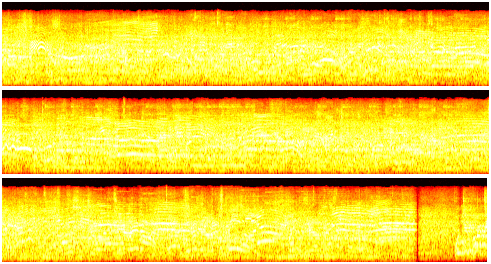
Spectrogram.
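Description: A crowd of children and adults chatters and cheers in a large echoing hall.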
